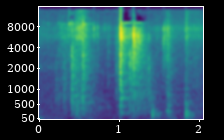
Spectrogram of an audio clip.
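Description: A few sharp knocks and scrapes of wooden boards being handled against a wooden trough frame, the loudest knock about halfway through.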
